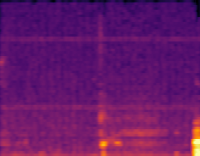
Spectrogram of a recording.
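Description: A pause between sentences: quiet room tone, a faint click about halfway through, then a soft intake of breath just before a woman starts speaking again at the very end.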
